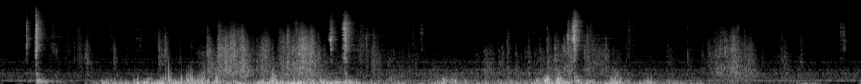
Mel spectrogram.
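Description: Foil sheeting crinkles and rustles as it is pressed against a wall.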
